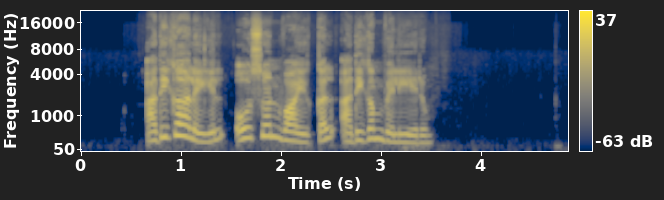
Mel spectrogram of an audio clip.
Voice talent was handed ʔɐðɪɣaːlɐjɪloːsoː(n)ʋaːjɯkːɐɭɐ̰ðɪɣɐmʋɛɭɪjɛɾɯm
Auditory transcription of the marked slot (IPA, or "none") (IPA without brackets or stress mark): n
